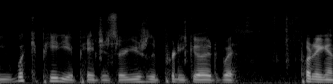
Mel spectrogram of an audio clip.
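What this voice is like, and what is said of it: Usual voice. Nothing is said of it.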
